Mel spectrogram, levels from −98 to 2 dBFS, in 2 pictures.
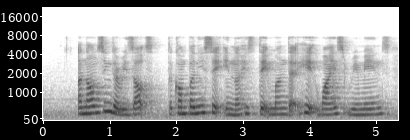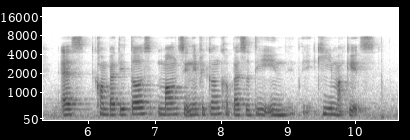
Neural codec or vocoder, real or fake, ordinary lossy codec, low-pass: none; real; none; none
